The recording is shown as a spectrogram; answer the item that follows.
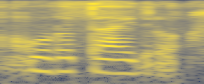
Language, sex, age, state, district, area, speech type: Kannada, female, 60+, Karnataka, Chikkaballapur, urban, spontaneous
